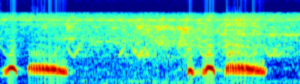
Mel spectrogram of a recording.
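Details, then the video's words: Spotted dove singing giọng đồng to stimulate other doves. Two phrases, each with short hooked notes and a long, flat coo, with soft chirps from other birds faintly in between. "Cu Gáy Giọng Đồng Chuẩn GÁY THÚC GÙ Kích Mồi Tập Bổi Ức Chế.Tiếng Cu Kích Trống"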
